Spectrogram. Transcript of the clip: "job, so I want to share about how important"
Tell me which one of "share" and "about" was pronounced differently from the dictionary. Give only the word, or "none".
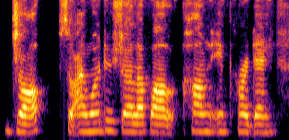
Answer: share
